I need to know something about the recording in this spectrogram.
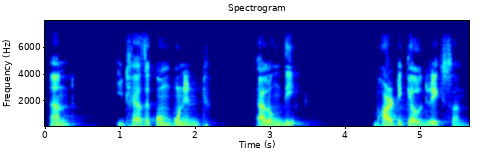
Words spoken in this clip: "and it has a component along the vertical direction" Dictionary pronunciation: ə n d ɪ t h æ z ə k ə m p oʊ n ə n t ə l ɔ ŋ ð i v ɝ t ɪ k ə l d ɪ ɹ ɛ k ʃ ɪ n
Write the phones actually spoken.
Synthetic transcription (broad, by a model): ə n d ɪ t h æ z ə k ə m p oʊ n ə n t ə l ɔ ŋ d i b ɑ t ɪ k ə l d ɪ ɹ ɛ k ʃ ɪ n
